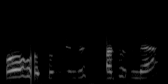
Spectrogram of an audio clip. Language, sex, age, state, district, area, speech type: Marathi, female, 30-45, Maharashtra, Amravati, urban, conversation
